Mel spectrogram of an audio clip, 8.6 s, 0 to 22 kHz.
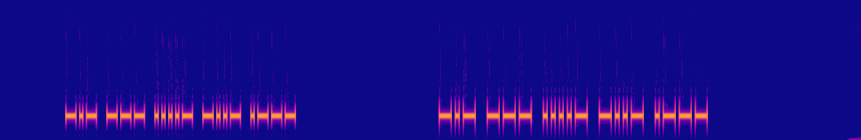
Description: Morse code, heard as a keyed tone, about 35 wpm, 700 Hz. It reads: KO4XJ KO4XJ
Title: Speed Racing - USA 2x2 Call Signs 30wpm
